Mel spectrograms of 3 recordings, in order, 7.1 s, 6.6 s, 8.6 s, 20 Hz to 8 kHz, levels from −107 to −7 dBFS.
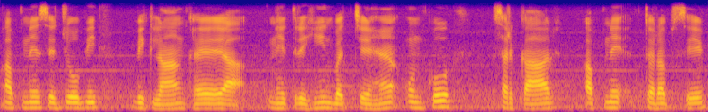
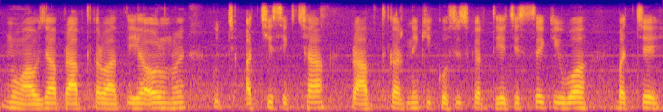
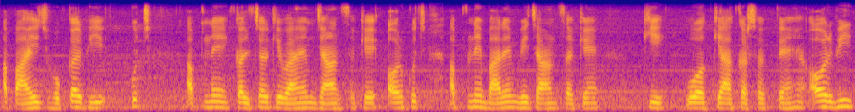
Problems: constant background noise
